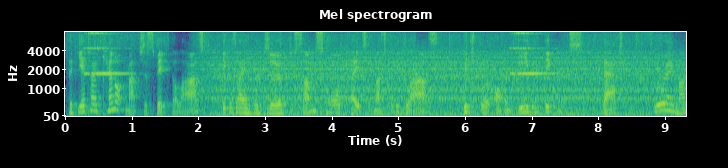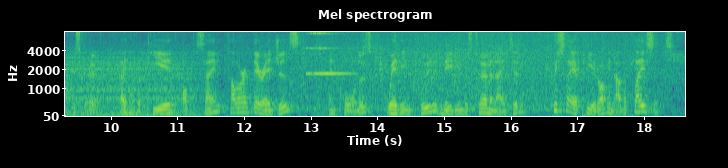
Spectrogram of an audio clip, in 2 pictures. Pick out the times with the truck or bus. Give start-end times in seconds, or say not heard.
1.8-11.6.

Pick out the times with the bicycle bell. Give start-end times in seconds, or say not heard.
0.2-1.1, 6.7-7.3, 12.9-13.6.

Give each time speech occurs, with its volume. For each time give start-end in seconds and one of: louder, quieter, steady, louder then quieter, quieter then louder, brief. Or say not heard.
0.1-18.4 steady.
